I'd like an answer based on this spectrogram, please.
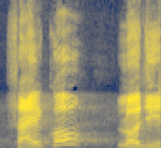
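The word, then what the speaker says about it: psychology: साइकोलॉजी है। देखिए यहाँ पे क्या है कि पी साइलेंट रहेगा, बाकी सेम चीज़ यही है।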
